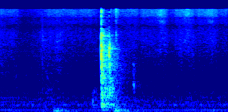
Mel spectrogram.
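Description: Something knocks sharply against a metal sink.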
